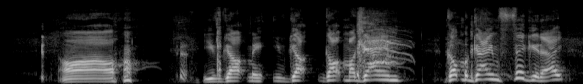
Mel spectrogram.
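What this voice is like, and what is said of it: Put-on Australian accent. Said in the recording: “in an Australian accent”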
